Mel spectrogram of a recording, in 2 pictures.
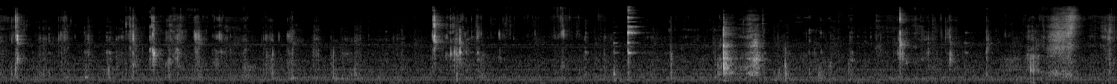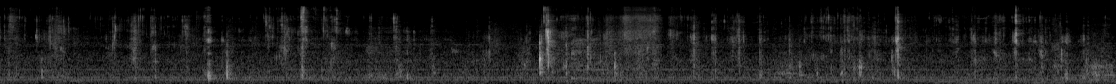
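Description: Close-miked eating sounds: a person biting and chewing grilled chicken-tail skewers and instant noodles, with frequent sharp crunches, clicks and wet mouth noises, over a faint steady hum.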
